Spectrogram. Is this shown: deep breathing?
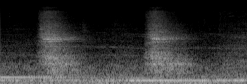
yes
